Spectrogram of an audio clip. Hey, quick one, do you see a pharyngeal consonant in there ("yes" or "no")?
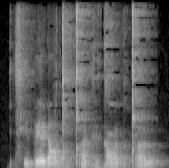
yes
